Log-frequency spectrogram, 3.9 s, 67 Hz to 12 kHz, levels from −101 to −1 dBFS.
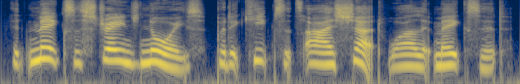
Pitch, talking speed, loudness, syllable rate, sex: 235 Hz, 230 wpm, -17 LUFS, 5.5 syllables/s, female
